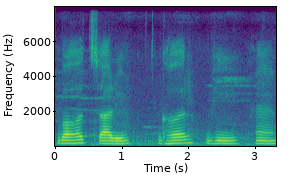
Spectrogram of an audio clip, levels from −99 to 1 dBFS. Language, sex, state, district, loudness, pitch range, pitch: Hindi, female, Bihar, West Champaran, -18 LUFS, 155-170 Hz, 165 Hz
